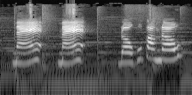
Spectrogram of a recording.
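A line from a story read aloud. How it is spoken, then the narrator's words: Frightened, anxious loud shout. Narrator (Vietnamese): Tôn Kiến vừa sợ vừa lo, hét lớn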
